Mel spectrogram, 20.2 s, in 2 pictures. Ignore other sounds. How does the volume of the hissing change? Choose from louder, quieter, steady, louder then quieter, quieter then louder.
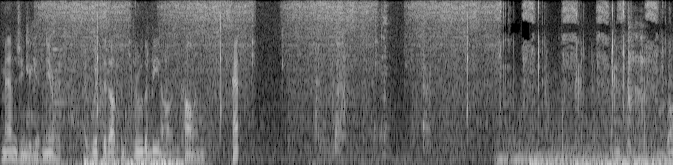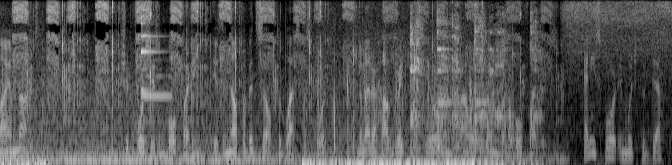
quieter.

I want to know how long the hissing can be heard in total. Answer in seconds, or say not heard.
20 s.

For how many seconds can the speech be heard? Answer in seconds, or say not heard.
13 s.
